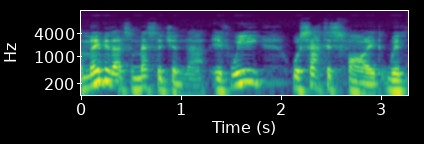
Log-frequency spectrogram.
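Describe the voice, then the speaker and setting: This voice is somewhat breathy, with an English accent. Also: man. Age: 60s. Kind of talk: devotional talk. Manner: hesitant, many fillers.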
